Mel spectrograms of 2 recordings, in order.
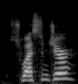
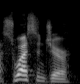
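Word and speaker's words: Schwesinger: Swissinger. Yeah, Swissinger followed by Jaden Higgins.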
